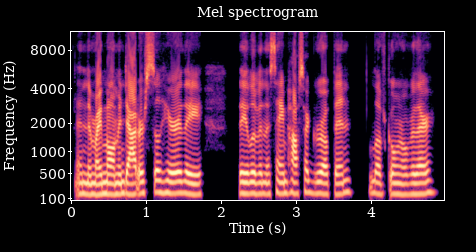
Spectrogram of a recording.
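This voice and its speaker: A woman in her thirties from Idaho talks easily and upbeat, filling her sentences with little fillers and restarts. Her voice sits on the low side and comes across smooth and clear, recorded close and dry with no room sound. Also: level tone, fairly quick, dry recording. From Idaho, USA. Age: 30s. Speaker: real estate agent guest. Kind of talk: casual interview chat.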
